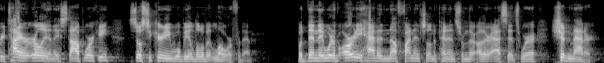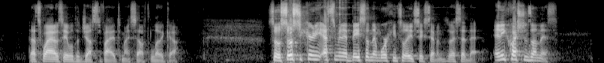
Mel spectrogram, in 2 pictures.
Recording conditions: live audience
